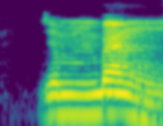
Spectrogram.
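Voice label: "jembeng", Malay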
